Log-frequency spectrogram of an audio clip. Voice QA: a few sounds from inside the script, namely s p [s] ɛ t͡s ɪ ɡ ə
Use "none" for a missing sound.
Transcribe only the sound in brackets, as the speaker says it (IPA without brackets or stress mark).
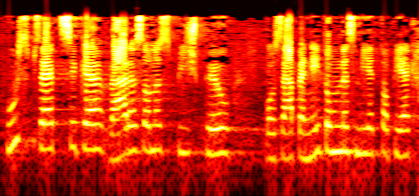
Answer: s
